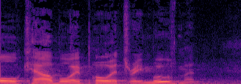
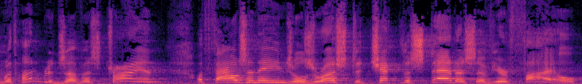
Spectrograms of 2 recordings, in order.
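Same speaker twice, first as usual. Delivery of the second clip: higher, amused, patient saint voice; kindly saint; 6 semitones higher than usual. Acted. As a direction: answer like a gently teasing Saint Peter. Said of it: "and he said".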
